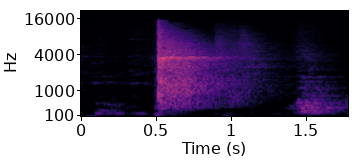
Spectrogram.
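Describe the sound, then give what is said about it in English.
A Marucci Cat Composite Pastime composite baseball bat strikes a ball with one sharp, loud crack and a bright ringing tail that fades over about a second, followed by a softer, brief rustle. “This is the Marucci Cat Composite Pastime.”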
